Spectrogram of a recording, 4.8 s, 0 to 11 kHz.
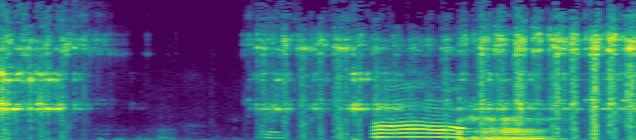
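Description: A baby's toy rattle is shaken in quick, busy bursts by parents playing with their 8-month-old son, with a short pause early on; a brief high-pitched voice-like coo sounds partway through the rattling.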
